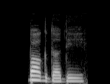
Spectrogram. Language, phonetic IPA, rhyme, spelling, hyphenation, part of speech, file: Hungarian, [ˈbɒɡdɒdi], -di, bagdadi, bag‧da‧di, adjective / noun, Hu-bagdadi.ogg
- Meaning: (adjective) Baghdadi, Baghdadian (of, from, or relating to Baghdad); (noun) Baghdadi, Baghdadian (a person from Baghdad)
